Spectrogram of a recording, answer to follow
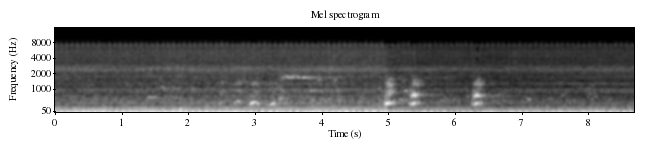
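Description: A dog barking a few times, short single barks about three, five and six seconds in, over a steady low rumble with a faint hum.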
